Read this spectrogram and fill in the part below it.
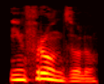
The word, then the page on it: infronzolare: lingua italiana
